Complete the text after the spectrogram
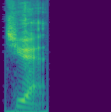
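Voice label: "juan", Mandarin Chinese, neutral tone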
